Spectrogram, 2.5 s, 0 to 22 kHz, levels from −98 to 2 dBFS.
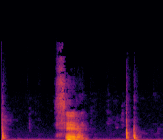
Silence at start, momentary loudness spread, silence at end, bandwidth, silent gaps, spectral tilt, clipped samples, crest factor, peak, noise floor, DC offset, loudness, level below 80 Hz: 0.05 s; 21 LU; 0.35 s; 13.5 kHz; none; -5.5 dB/octave; under 0.1%; 26 dB; -6 dBFS; -59 dBFS; under 0.1%; -30 LUFS; -64 dBFS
